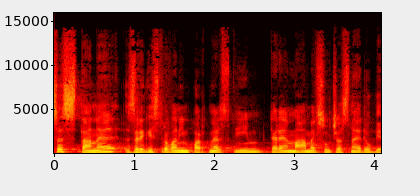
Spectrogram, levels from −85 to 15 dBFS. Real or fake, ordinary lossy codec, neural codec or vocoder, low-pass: fake; MP3, 64 kbps; codec, 44.1 kHz, 7.8 kbps, DAC; 14.4 kHz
